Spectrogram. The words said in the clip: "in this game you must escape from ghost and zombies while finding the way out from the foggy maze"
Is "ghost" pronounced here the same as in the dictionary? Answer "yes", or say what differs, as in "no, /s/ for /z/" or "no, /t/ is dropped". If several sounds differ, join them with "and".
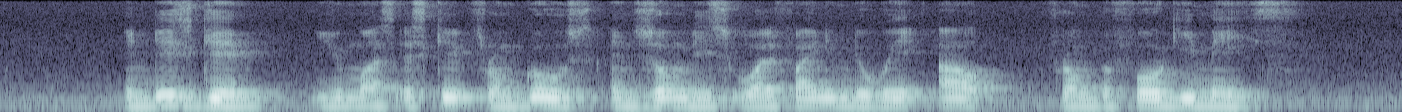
no, /t/ is dropped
